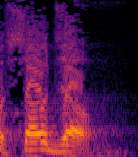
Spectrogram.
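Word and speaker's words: sozo (σῴζω): That's S long O, Z long O, sozo.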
